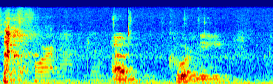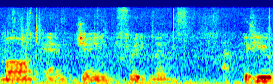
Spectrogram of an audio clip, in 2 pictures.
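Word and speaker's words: Maum: but it's by Courtney Malm. I think like, it's not the way Somerset Maugham's last name is spelled, maybe M-A-U-M, but Courtney Malm.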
